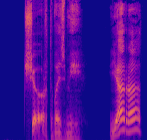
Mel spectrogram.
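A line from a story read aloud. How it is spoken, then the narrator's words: Quiet. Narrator (Russian): тихо проговорил он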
